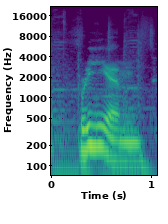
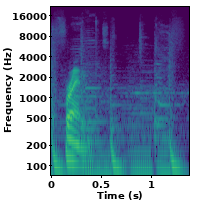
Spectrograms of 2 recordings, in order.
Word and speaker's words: friend: reach that topic finally the most mispronounced word is friend so it is not free and but friend okay this sound is simple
